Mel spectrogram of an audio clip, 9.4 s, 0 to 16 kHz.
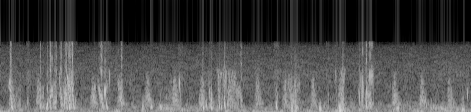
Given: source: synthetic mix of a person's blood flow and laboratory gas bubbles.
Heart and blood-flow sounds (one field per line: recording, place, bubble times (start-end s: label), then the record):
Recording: Doppler ultrasound of blood flow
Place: subclavian vein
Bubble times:
0.13-0.41 s: bubbles
0.52-0.59 s: bubbles
0.79-1.54 s: bubbles
1.86-2.21 s: bubbles
2.34-2.47 s: bubbles
2.98-3.07 s: bubbles
3.17-3.44 s: bubbles
3.55-3.65 s: bubbles
3.95-4.28 s: bubbles
4.32-4.87 s: bubbles
5.47-5.58 s: bubbles
5.65-6.01 s: bubbles
6.52-6.57 s: bubbles
6.68-6.75 s: bubbles
6.78-6.91 s: bubbles
7.15-7.49 s: bubbles
9.30-9.38 s: bubbles
From the record:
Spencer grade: 3 (all of the cardiac periods contain showers or single bubble signals, but not dominating or overriding the cardiac motion signals)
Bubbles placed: anywhere in the cardiac cycle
